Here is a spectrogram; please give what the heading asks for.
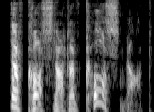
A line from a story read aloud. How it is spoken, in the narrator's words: said Lucius impatiently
